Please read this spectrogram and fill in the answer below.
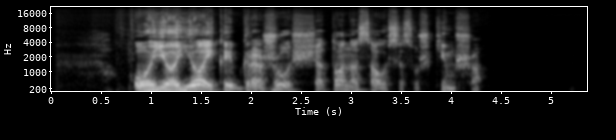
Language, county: Lithuanian, Vilnius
